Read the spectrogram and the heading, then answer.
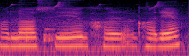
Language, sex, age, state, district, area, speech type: Odia, female, 18-30, Odisha, Balangir, urban, spontaneous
